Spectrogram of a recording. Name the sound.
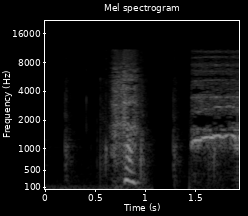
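horse neighing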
